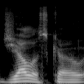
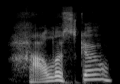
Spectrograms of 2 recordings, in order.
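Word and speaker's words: Jalisco: It's not Jealisco. It's pronounced Haliscoco. Haliscoco. Halisco.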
